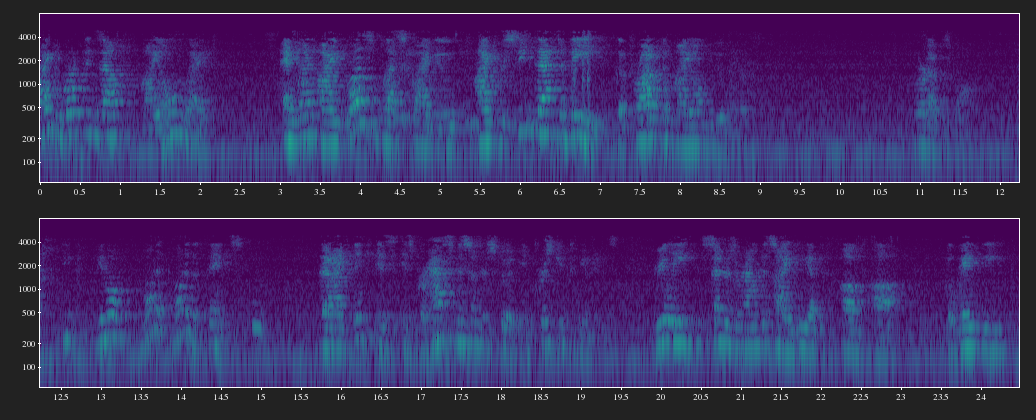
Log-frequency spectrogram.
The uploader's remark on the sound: Thank you for your patience as we are still having recording issues. You may need to turn up the volume on this one.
